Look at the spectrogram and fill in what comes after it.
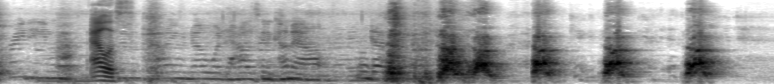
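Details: Alice, a pet dog, barking at a vacuum cleaner while a hand is on it; a spoken voice first, then a run of about six loud, evenly spaced barks roughly one every two thirds of a second.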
